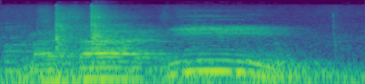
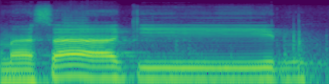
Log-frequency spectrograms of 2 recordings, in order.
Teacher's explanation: Kalau kinya panjang, masakin. Baru menjadi orang-orang miskin.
